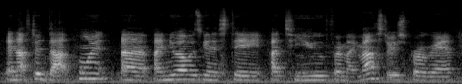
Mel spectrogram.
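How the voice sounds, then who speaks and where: A young woman from Belgium talks through her answers in an easy, chatty way, pausing now and then. She sounds a bit away from the mic, with faint noise behind her. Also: medium pitch, steady tone, sharp tone, recorded from a distance, poor audio. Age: 20s. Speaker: interviewee. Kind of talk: casual interview.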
